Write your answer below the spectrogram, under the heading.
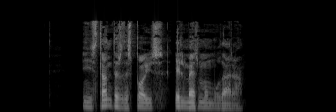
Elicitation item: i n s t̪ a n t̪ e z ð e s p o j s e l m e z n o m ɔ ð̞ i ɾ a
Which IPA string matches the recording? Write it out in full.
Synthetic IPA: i n s t̪ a n t̪ e z ð e s p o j s e l m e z m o m u ð̞ a ɾ a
